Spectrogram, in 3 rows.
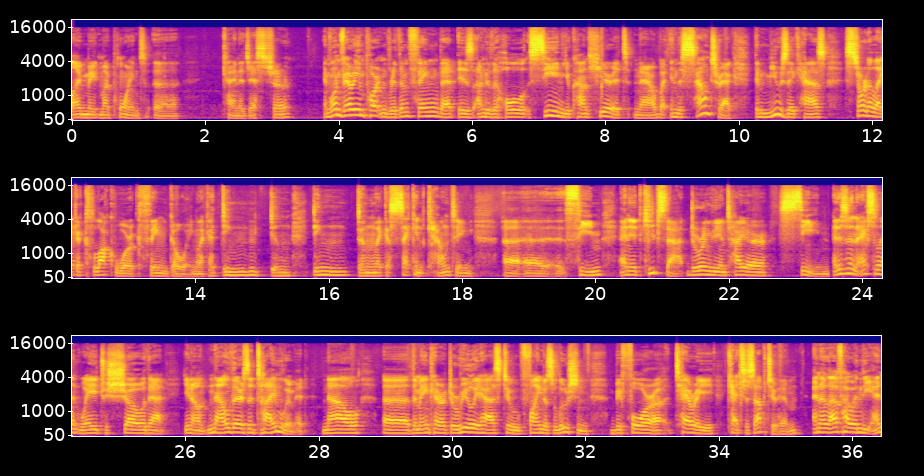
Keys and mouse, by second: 35.2 click.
